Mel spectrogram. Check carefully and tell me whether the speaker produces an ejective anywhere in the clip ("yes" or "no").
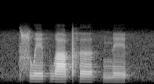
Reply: no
